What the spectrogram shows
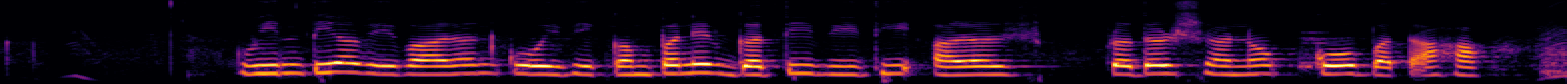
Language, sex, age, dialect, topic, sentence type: Magahi, female, 18-24, Northeastern/Surjapuri, banking, statement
